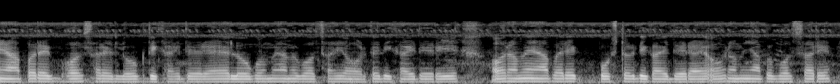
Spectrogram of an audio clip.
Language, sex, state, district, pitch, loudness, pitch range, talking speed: Hindi, male, Chhattisgarh, Sukma, 130 Hz, -17 LUFS, 125-135 Hz, 265 wpm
